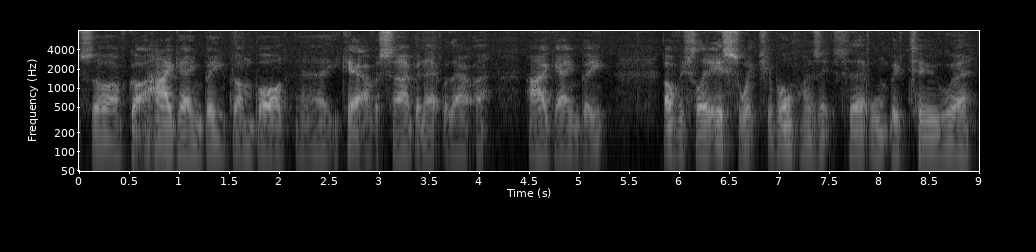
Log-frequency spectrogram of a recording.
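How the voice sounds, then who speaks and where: A man's voice: lowish voice, darkish tone. A man with an English accent giving a casual hands-on product review in an informal, explanatory way. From England. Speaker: radio reviewer and channel host.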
